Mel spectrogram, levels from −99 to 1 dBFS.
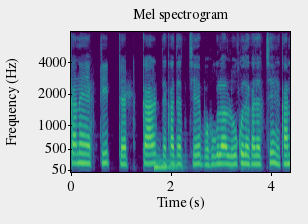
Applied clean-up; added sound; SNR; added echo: neural mask model DeepFilterNet 3.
